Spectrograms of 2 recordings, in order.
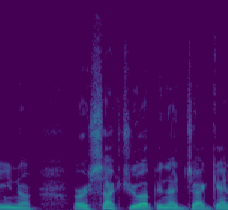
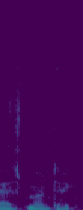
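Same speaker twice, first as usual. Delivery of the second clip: usual speaking voice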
